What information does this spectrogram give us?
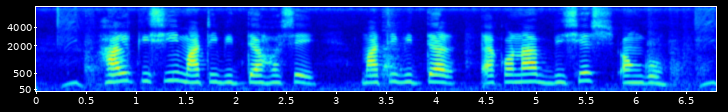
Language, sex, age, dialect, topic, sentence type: Bengali, female, 18-24, Rajbangshi, agriculture, statement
